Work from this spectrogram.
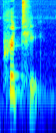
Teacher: I go down on the T so that syllable would be unstressed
